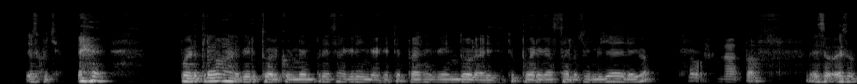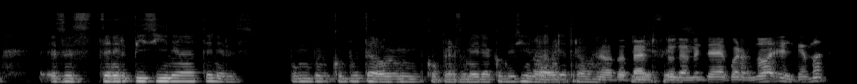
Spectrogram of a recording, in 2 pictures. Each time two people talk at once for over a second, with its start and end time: 13.9-15.4

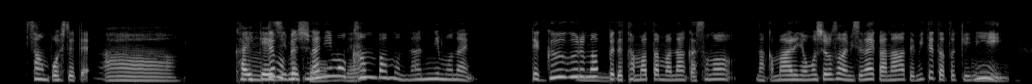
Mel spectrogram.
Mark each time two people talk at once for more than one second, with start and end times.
2.4-3.7

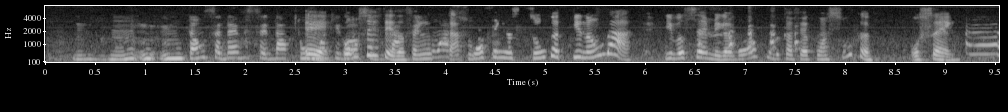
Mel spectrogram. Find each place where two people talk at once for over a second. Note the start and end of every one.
2.6-4.5

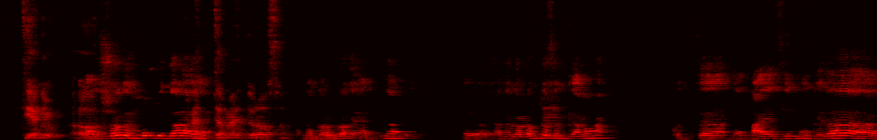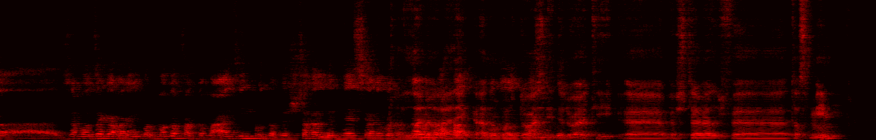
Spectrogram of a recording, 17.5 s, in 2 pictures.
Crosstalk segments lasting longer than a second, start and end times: 12.7-14.5

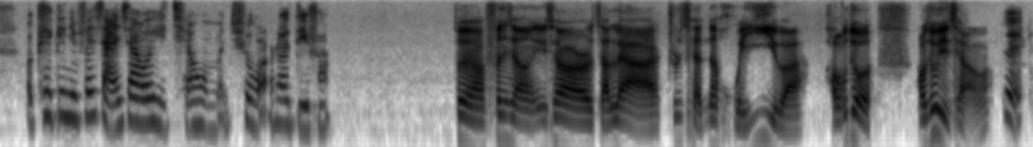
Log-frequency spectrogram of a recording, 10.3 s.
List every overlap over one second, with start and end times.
none

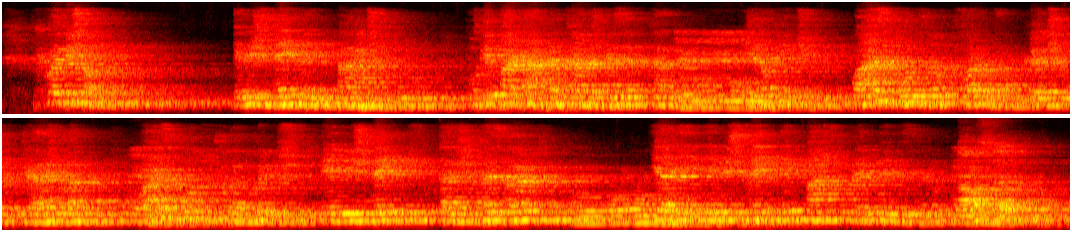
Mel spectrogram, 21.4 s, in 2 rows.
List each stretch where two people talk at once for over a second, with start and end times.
none

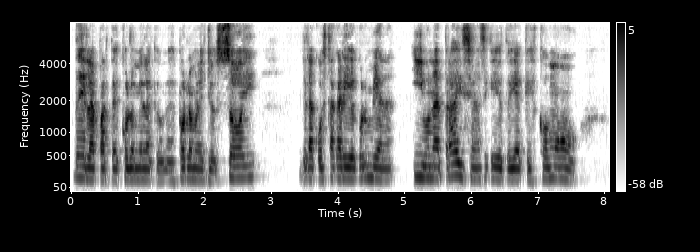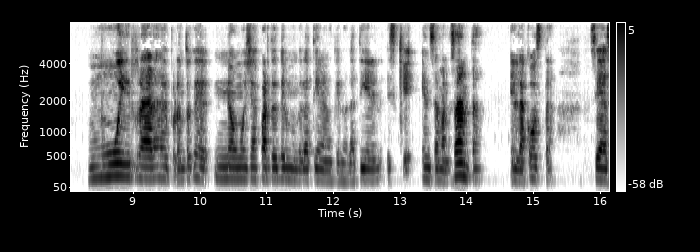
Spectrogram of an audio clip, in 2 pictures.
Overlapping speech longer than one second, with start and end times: none

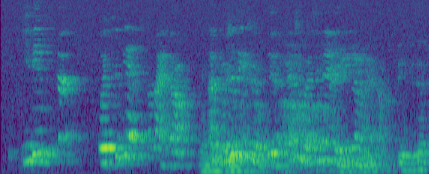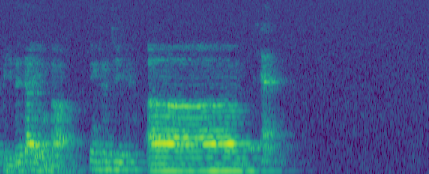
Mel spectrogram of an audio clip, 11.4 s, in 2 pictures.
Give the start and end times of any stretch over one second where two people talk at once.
2.8-5.0

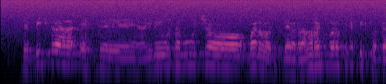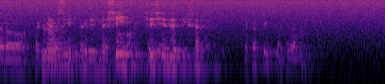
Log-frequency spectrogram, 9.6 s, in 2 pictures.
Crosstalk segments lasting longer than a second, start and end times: 5.3-7.0

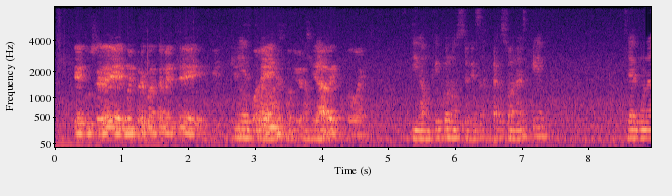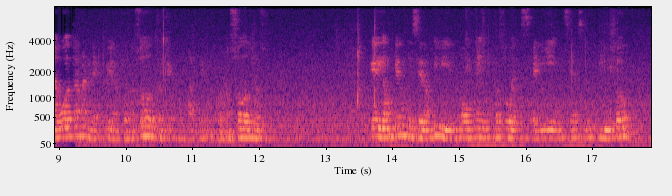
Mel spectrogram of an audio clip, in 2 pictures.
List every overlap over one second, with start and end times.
2.7-4.2

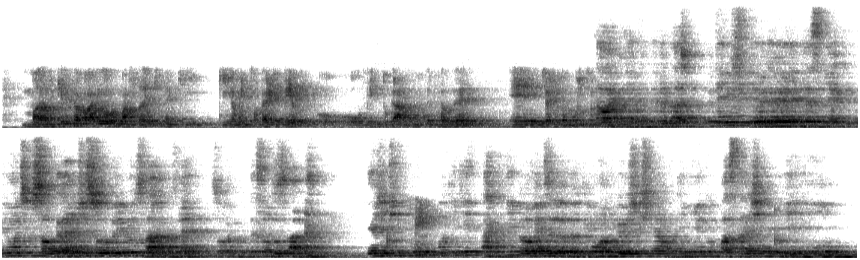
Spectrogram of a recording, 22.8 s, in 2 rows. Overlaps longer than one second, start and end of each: none

